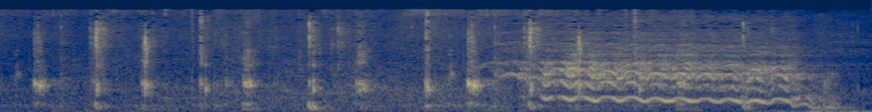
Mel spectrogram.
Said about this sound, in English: Todd showed up in a horse-drawn carriage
